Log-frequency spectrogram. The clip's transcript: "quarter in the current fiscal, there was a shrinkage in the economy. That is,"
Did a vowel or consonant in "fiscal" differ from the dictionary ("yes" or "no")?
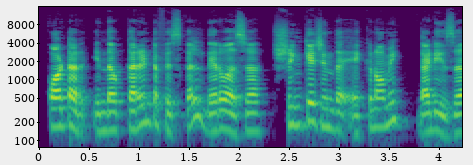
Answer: no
